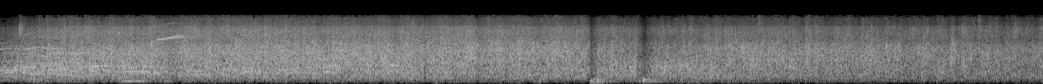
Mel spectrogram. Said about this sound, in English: Thank you. Thank you for your kindness. Even though you heard the story again, you clap like first time. and you laugh like never heard of it before.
